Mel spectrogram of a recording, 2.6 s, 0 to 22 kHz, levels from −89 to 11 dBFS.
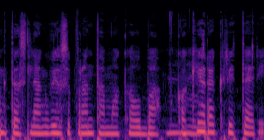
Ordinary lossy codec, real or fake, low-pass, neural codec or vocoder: MP3, 64 kbps; fake; 19.8 kHz; vocoder, 44.1 kHz, 128 mel bands every 512 samples, BigVGAN v2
